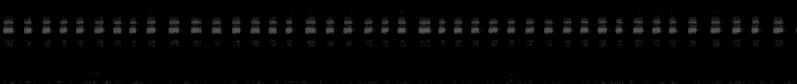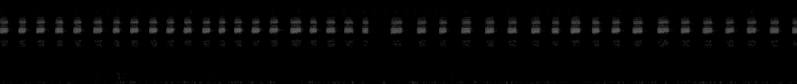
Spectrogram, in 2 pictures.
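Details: On a summer morning, cicadas keep up a continuous high, rasping drone that throbs in rapid regular beats near three per second, with a brief dip near the end.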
